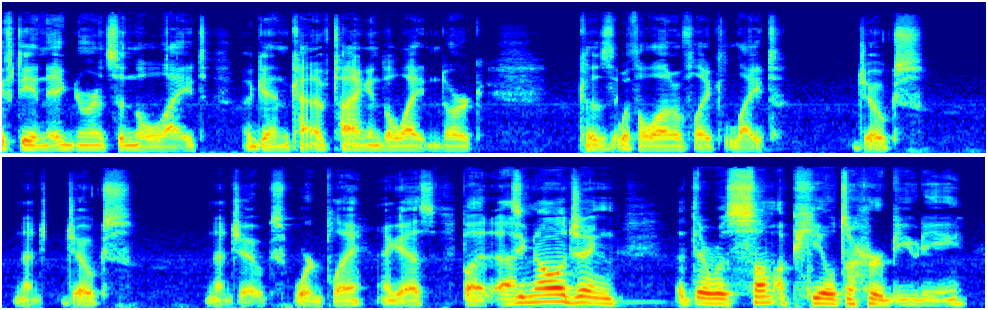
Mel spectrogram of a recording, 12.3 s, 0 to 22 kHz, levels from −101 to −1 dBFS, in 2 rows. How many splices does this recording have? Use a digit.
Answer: 4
